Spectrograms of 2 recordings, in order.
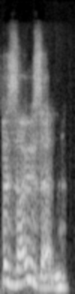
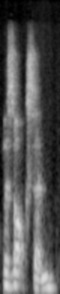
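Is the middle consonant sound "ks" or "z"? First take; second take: z; ks. First: The middle consonant is said as "z". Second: The middle consonant is said as "ks". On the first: The speaker calls it right. "it is Bezozen" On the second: The speaker calls it wrong. "it is not Bezoxen"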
